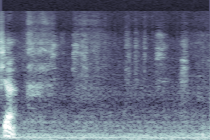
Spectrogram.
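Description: Black felt-tip marker drawing on paper: a few faint strokes of the tip scratching across the sheet.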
